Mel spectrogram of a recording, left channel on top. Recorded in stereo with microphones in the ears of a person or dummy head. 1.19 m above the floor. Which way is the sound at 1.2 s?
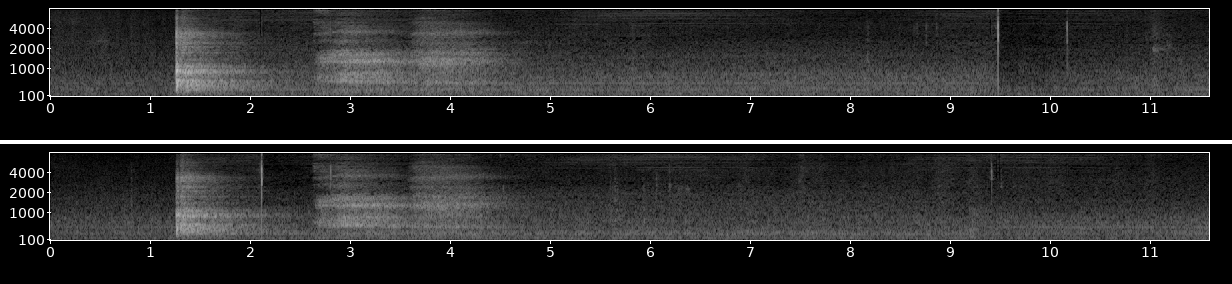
70° left (ahead or behind).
